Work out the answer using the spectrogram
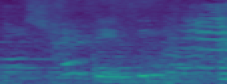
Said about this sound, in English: So many cats. Cats abounding.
